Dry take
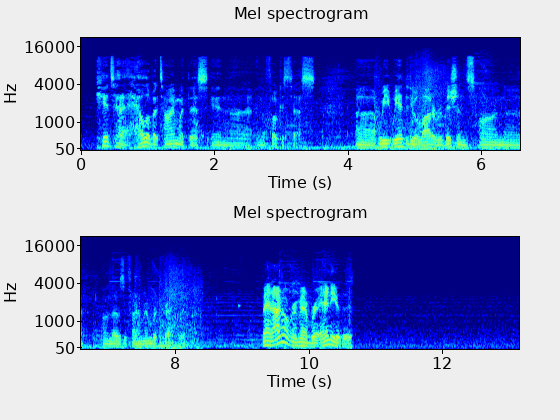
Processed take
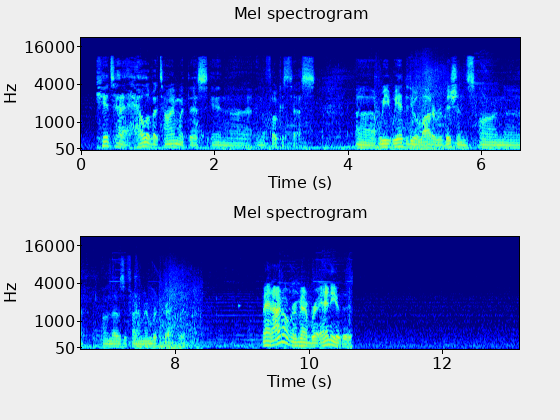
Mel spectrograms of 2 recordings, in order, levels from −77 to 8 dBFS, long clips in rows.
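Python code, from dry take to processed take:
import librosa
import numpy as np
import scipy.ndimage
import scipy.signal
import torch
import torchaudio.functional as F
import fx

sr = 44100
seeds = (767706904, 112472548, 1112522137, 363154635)

y = fx.high_shelf(x, sr, hz=5100.0, db=-5.5, at=(7.44, 9.89))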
